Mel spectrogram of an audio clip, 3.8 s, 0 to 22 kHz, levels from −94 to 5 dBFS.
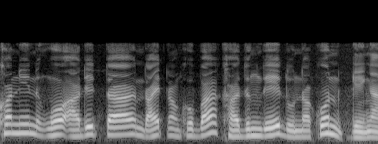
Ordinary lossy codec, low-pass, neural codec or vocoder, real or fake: none; 7.2 kHz; none; real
